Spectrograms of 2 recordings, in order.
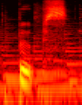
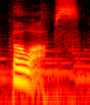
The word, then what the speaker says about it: Boops: Instead of boops, it's pronounced boops, with the first part similar to the bow in bovine, and the second part like ops in optics.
